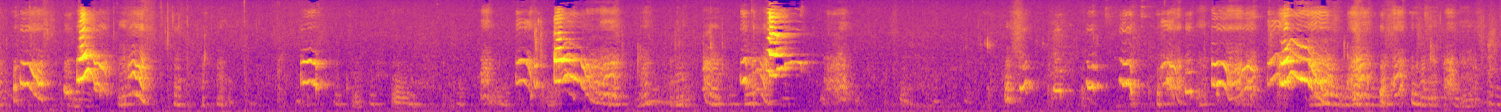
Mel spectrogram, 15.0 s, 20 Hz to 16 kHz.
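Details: Penny's litter of eleven 13-day-old Golden Retriever puppies, eyes just opening, giving scattered high squeaky whimpers and short rising-falling squeals, with quiet gaps and faint rustling between calls.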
